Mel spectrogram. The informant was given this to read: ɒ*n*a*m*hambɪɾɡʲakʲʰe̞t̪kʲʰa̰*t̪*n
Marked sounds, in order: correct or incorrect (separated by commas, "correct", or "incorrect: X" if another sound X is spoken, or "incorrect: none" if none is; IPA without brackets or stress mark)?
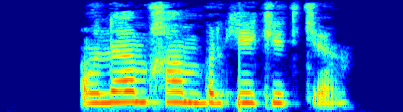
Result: correct, correct, incorrect: none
